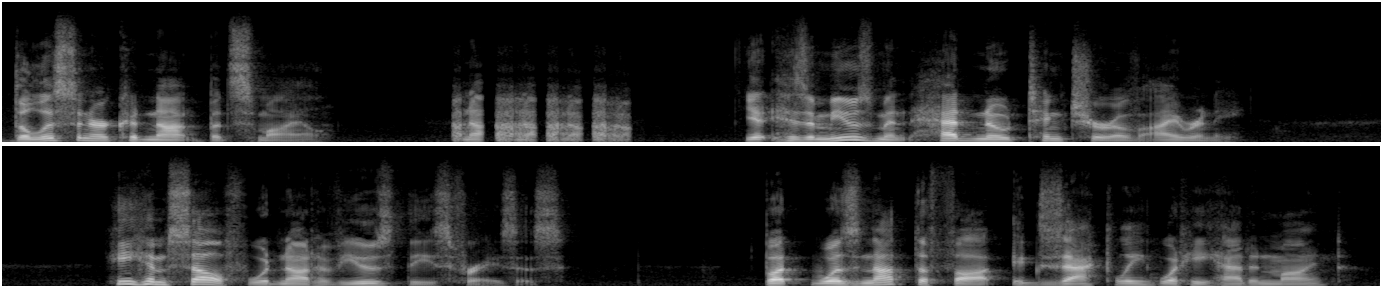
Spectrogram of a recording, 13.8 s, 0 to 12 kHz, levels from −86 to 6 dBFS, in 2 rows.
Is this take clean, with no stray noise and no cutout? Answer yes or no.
no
